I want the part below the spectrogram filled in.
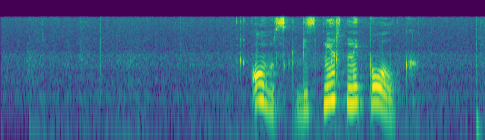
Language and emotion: Russian, neutral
